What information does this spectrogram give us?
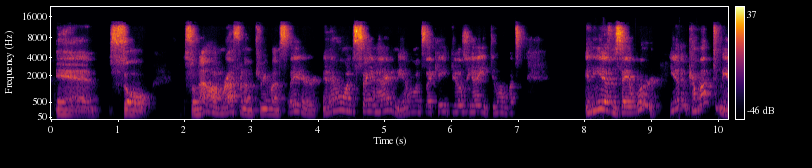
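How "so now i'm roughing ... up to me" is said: mounting mock outrage. Real, not acted. Indignant retelling about teammate.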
